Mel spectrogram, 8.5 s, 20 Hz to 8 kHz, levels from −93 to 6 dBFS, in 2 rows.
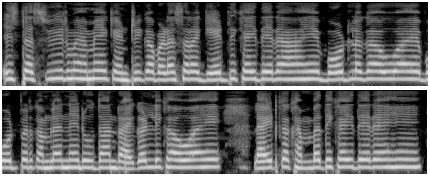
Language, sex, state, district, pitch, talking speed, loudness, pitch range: Chhattisgarhi, female, Chhattisgarh, Raigarh, 265 Hz, 240 wpm, -11 LUFS, 255-270 Hz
